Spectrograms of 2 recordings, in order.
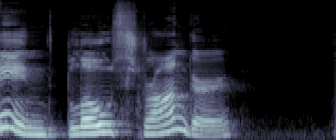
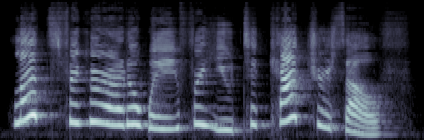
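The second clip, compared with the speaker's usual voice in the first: much higher, bright helper voice; a cheerful friend with a plan, pitched way up; eager friend Laurel; faster than usual. Acted. Laurel encourages Leaf, much higher voice. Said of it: "Laurel says".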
